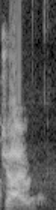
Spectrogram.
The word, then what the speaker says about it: gyro: I think the indication, though, pronunciation of ancient languages is to be debated, is that the Greeks would have said g, but English it's j. So gyro.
